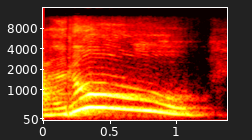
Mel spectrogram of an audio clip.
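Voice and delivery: "Ru" high, strong breathed R and long held U; teacher's emphatic, drawn-out "Ru"; strong R sound. Shown as a demonstration. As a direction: push the R in "Ru" and stretch the U. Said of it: "é um som muito forte".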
